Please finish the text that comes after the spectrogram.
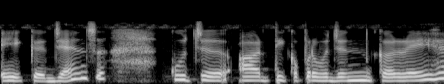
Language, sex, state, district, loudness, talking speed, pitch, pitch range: Hindi, female, Uttar Pradesh, Shamli, -14 LUFS, 120 wpm, 180 Hz, 170-190 Hz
